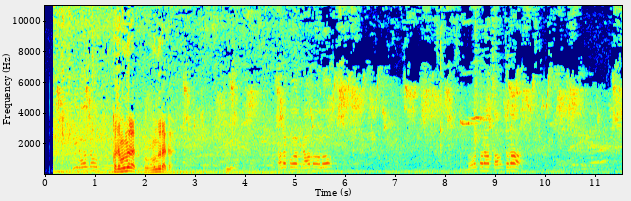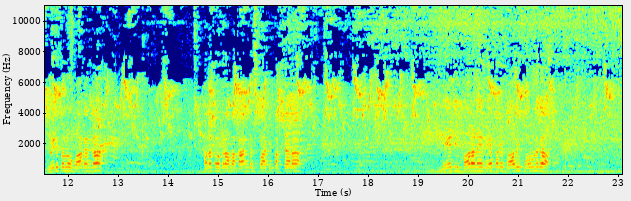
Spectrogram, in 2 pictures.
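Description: A man speaks loudly in short phrases with pauses.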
